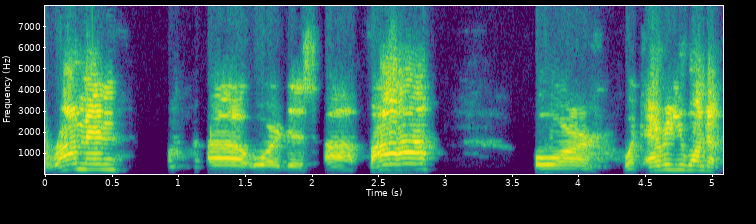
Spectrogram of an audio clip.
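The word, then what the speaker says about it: pho: So f um he Yeah, it's it's called fa. I don't pronounce it fa. I pronounce it faux all the time.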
